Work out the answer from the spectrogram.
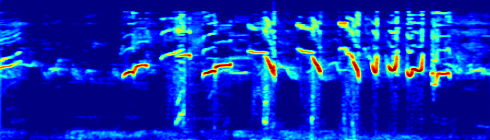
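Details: Oriental magpie-robin (kacer) used as a lure song to make others answer, giving loud, clear whistled notes that rise and fall, speeding into a quick run of sharp, bright syllables near the end, with soft low hum behind.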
